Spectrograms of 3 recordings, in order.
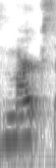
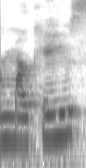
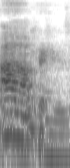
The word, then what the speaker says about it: Marques: different some people, so there's 2 different ways you can say that it's Marks or Marques. No, it's Marks. But they spell it differently. It's not Marques, it's just Marks. The well, I know. QUES is Marks.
